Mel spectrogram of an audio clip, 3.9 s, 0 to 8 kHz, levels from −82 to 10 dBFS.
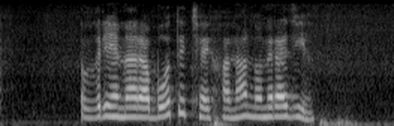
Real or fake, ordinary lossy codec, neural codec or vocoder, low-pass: fake; Opus, 24 kbps; autoencoder, 48 kHz, 32 numbers a frame, DAC-VAE, trained on Japanese speech; 7.2 kHz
